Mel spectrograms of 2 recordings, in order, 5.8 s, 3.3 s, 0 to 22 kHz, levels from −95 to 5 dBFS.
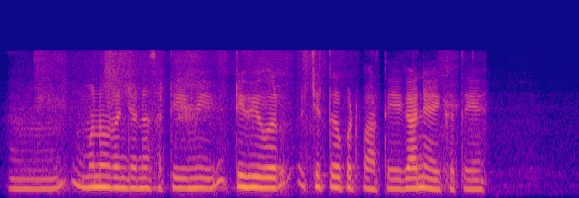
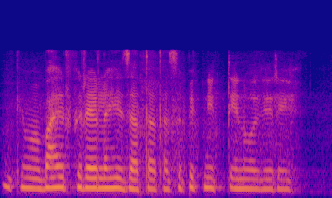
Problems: constant background noise, background conversations at intervals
